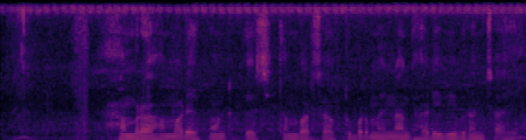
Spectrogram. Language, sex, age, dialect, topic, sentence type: Maithili, male, 18-24, Southern/Standard, banking, question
